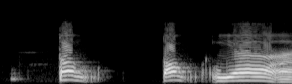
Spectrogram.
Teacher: Go adanal khalqi ini huruf adanal khalqi, jadi dia di ujung tenggorokan ya.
